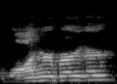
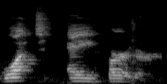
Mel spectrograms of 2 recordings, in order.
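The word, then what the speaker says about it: Whataburger: the non nons Southerners it might sound like some people are saying water waterburger like w a t r Water Burger that's how they say it down in Texas but it's just because people have it's supposed to be what a burger Water Burger Water Burger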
